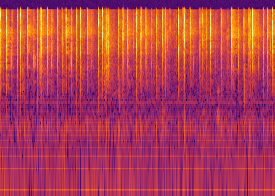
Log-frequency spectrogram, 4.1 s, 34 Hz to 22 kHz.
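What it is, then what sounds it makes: Plastic hand cream tube, tapped and scratched. Long acrylic nails rapidly tap and scratch a plastic hand cream tube with a green cap, giving about 27 quick, irregular clicks over four seconds. The taps are crisp, bright and dry, with almost no low end, and each dies away at once. Soft scratchy rustling fills the gaps between hits.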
